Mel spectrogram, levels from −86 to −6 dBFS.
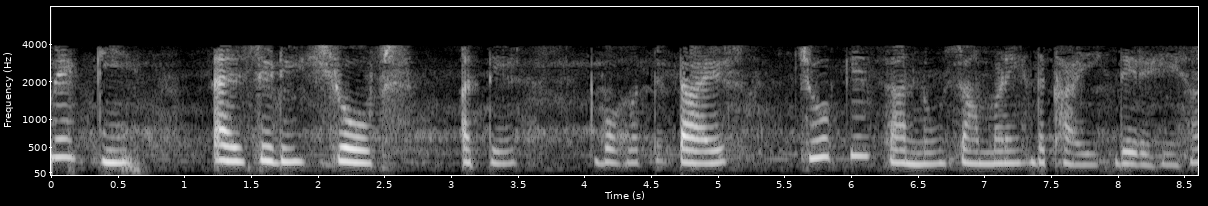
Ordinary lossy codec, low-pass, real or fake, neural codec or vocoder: AAC, 16 kbps; 7.2 kHz; fake; codec, 16 kHz, 16 kbps, FunCodec, trained on Chinese and English, 50 frames a second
